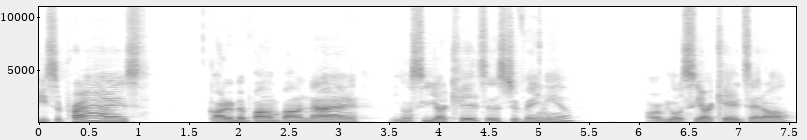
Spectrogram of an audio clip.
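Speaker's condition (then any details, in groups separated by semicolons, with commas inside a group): No condition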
